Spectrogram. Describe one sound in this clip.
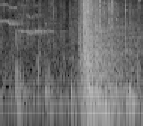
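A heavy wooden door bangs open.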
